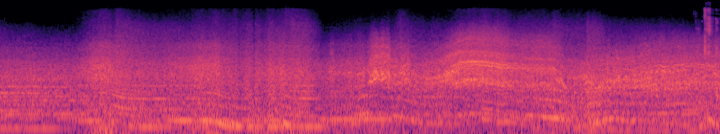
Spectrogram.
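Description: Race cars sliding into turn one at Suzuka, engines droning loud and steady while tires squeal and skid through the corner, pitch rising and falling as the cars pass.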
